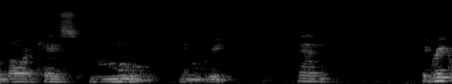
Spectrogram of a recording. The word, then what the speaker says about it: mu: to recognize this is the greek consonant mu pronounced mu to make the lowercase simply draw a vertical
